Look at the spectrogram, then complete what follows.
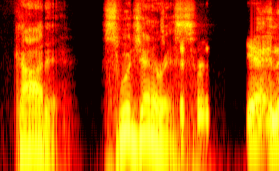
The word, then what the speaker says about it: Sui Generis: And it's hard for people to understand what it means, but it's actually Sui Generis. Got it. Sui Generis.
